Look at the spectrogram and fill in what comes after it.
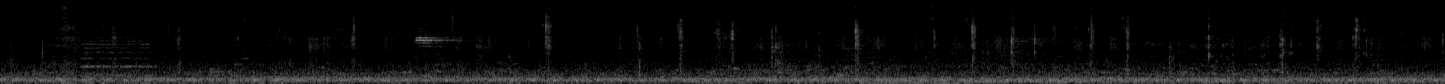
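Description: Close-miked chewing and biting of a rice-and-curry meal eaten by hand: a steady run of wet mouth clicks and small crunches over a low steady hum, with a short high-pitched sound about four seconds in.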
